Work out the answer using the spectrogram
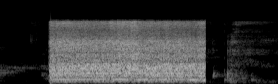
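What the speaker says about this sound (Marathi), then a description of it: "आता पुन्हा हे मिक्सरला आपण बारीक करून घेऊयात" A mixer grinder whirs loudly and steadily for about a second and a half grinding coconut chutney with curd, then cuts off abruptly.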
